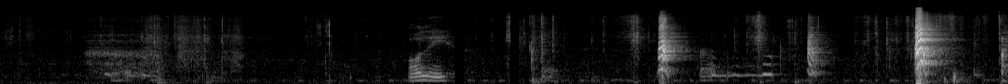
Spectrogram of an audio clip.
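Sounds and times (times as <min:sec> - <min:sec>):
dog barking: 0:06.6 - 0:07.0, 0:08.1 - 0:08.4, 0:09.1 - 0:09.6.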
